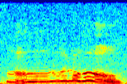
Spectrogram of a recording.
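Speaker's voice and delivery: high, slow, soft mock whine; Goku. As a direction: drag it out like a sulking child. Voices Goku complaining about shopping.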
